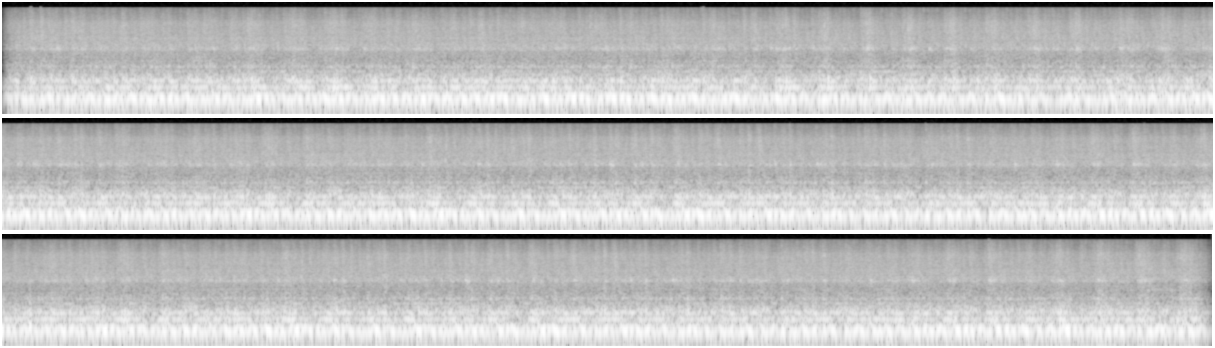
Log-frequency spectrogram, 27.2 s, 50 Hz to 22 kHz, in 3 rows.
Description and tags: This is the engine rumble sound i recorded in stereo with 2 m-audio pencil condenser mics through Pro Tools. It is the sound of a 1971 or 72 Plymouth Duster that i used for scenes in a music video i recently filmed.
Car, Duster, Muscle, Plymouth, Rumble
